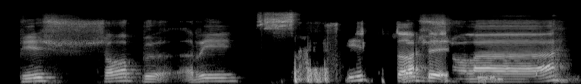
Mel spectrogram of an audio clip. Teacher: Bisyobri, ini alif lam, alif lamnya alif lam syamsiah, tidak dibaca, langsung masuk ke huruf berikutnya yaitu shot, ditandai dengan ada tasdid, shotnya dibaca double. Bak sukun bacaan kolkolah, dibaca memantul.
